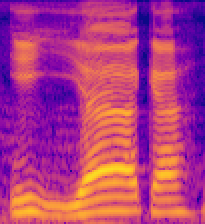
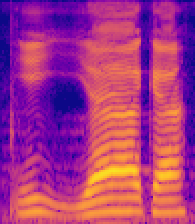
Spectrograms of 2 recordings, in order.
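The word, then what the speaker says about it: إِيَّاكَ: ini hati-hati dalam pelafalannya ada dua kesalahan yang sering terjadi yang pertama yaitu dia memanjangkan Iya nah seperti itu harusnya dia ee ditekan dan dilembutkan iyaka iyaka nah kemudian jangan sampai dibaca panjang jangan iaka tidak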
